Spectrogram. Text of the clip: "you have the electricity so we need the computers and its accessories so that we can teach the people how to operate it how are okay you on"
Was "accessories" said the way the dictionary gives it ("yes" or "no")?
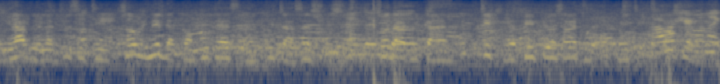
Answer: no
